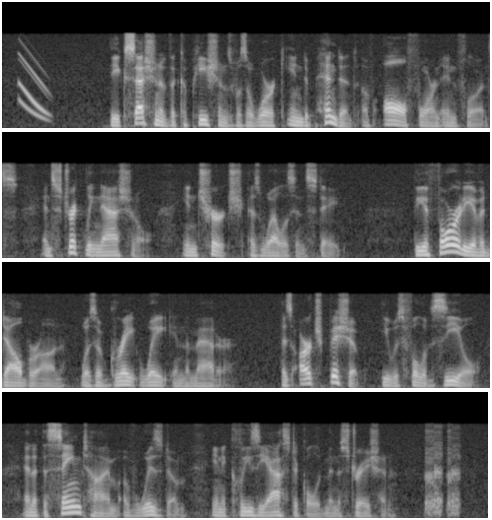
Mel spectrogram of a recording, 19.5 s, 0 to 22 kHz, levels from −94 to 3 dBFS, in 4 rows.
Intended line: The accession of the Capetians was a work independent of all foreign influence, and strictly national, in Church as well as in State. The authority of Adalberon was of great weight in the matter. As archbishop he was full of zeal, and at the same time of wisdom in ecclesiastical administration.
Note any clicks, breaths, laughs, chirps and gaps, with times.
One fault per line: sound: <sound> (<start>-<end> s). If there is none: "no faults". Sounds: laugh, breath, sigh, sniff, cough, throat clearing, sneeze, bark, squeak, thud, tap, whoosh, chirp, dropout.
sound: chirp (0.2-0.5 s)
sound: laugh (18.9-19.2 s)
